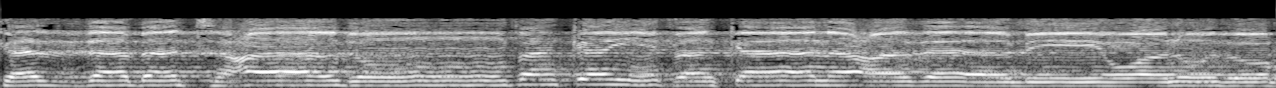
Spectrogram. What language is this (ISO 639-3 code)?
ara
